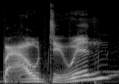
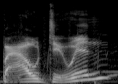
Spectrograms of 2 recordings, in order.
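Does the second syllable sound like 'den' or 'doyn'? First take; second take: doyn; doyn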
